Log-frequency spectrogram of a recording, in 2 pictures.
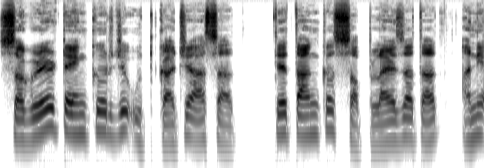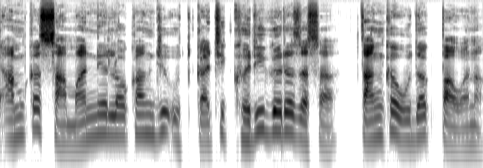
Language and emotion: Goan Konkani, neutral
